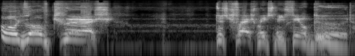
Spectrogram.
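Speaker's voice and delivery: drawn-out voice, fully in character. Naming the greatest puppet character, then voicing him: Oscar the Grouch voice. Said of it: "Oscar the Grouch".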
